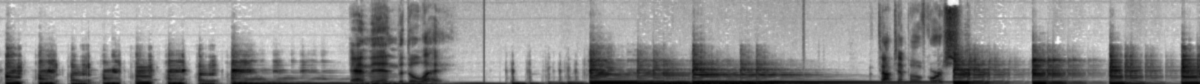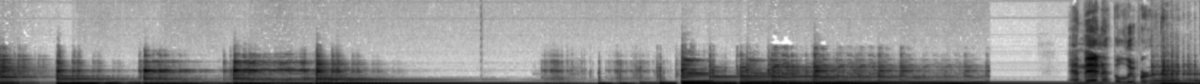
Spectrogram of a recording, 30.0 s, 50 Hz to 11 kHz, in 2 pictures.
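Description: Electric bass played through a Line 6 POD Express Bass with flanger and overdrive: a quick run of short staccato notes, then long held notes with a gritty edge and a sweeping, swirling flange.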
